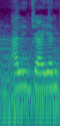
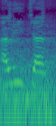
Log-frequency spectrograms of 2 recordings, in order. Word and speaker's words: Allegiant: Ali giant kami ng Ali Giant. Alleant pala ang pag-pronounce. Hindi namin alam eh. Iba pronunciation kasi yan. Allegiant. Allegiant.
